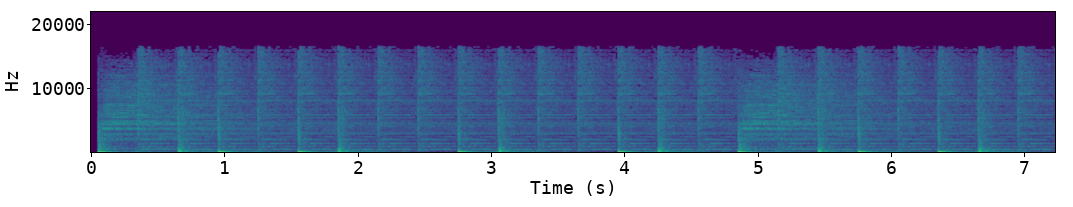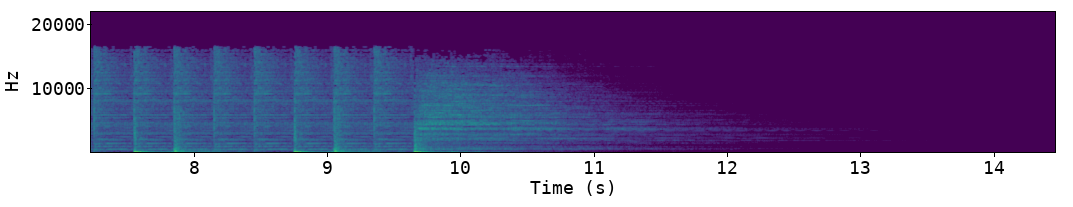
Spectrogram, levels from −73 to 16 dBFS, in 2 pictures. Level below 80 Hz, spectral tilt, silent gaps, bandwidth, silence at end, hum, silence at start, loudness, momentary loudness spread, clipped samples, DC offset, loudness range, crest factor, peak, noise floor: -26 dBFS; -4 dB/octave; none; 17 kHz; 3.15 s; none; 0.05 s; -22 LUFS; 9 LU; under 0.1%; under 0.1%; 5 LU; 20 dB; 0 dBFS; -78 dBFS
